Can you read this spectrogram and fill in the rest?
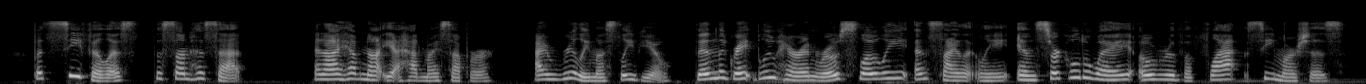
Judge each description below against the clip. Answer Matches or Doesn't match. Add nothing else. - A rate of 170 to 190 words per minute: Doesn't match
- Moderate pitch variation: Doesn't match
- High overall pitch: Matches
